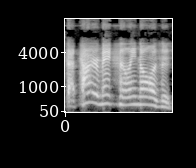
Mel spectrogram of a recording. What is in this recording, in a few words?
satire makes silly noises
